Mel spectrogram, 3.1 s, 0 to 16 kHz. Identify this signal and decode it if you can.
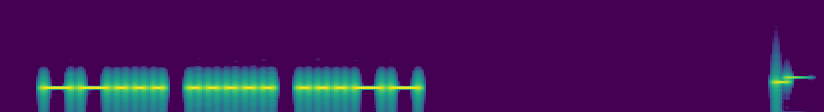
Morse code, heard as a keyed tone, about 34 wpm, 700 Hz. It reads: 753
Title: Common Cut Numbers - 3-Digit 35wpm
